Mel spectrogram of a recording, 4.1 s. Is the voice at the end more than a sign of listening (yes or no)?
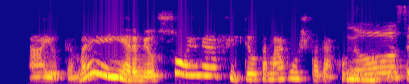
yes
